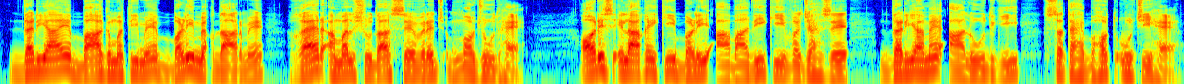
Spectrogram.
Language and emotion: Urdu, neutral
